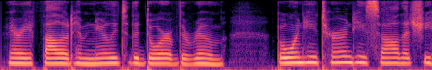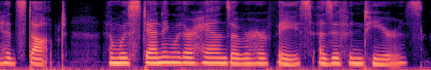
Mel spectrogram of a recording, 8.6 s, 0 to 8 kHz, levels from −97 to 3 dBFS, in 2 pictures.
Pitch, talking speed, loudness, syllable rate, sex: 195 Hz, 230 wpm, -18 LUFS, 5.5 syllables/s, female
